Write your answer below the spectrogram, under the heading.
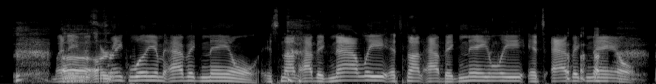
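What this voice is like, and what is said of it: Imitates a weird movie accent. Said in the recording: “He's doing a weird accent in Catch Me If You Can too.”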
